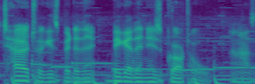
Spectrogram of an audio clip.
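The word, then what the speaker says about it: Grotle: And then this year I got him Grottle. I don't know if that's how you pronounce it, that's how I pronounce it. This is Grothel? No, it's Grottle.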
